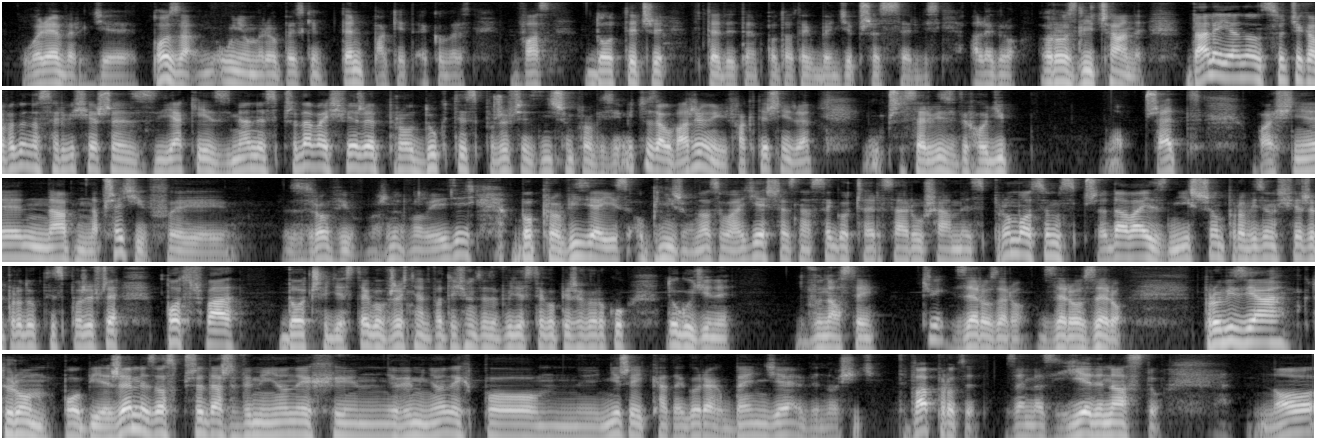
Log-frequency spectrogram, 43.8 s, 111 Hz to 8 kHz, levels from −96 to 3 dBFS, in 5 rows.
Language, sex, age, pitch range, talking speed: Polish, male, 30-49, 105-130 Hz, 135 wpm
